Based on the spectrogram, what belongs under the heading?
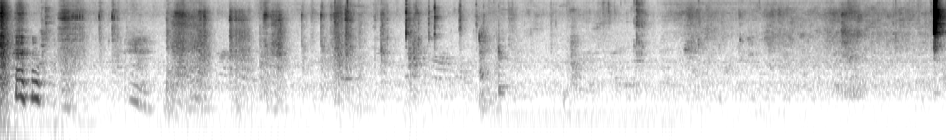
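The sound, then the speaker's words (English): Water runs steadily from a sink tap while someone drinks straight from the stream, with uneven slurps and splashes breaking through the constant hiss. “I'm going to drink from the sink and then we're going to talk about Andrew Tate.”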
